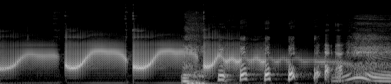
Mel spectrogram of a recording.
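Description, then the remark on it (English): A cartoonish boing sound effect, a comedic 'boner' sound, rings out three times in a steady rhythm, each a springy wobbling tone, followed by a quick jumble of bouncy comedic noises. Loud, with no talking. “I got a boner sound.”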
